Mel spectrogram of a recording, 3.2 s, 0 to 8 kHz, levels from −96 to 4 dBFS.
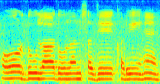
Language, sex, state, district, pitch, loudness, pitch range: Hindi, male, Haryana, Rohtak, 195 Hz, -14 LUFS, 190-205 Hz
